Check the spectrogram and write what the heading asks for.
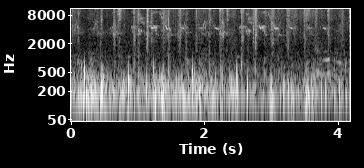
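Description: Irregular light taps and clicks over a low, steady rumble, with a few faint high chirps.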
